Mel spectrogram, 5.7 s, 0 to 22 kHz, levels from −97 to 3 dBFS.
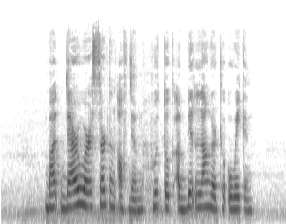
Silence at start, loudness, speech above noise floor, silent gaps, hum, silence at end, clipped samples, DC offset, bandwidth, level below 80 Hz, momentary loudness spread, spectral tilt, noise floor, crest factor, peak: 0.5 s; -33 LUFS; 34 dB; none; none; 0.65 s; under 0.1%; under 0.1%; 14.5 kHz; -64 dBFS; 12 LU; -5 dB/octave; -67 dBFS; 18 dB; -16 dBFS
